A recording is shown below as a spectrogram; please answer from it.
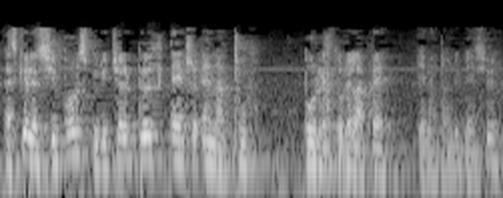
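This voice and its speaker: A man's voice: mid-range voice, expressive, fairly quick. A man from Cameroon with a Cameroonian French accent, teaching earnestly as an interview guest, emphatic and fond of answering his own questions. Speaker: spiritual teacher and conference speaker, interview guest. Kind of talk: earnest explanatory talk in a TV interview. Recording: echoey room with faint background noise.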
